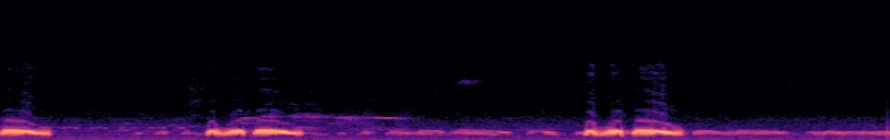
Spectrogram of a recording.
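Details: Spotted dove urged to fight, giving giọng thổ style coos: a loud opening note, then two bursts of paired, warbling, low cooing phrases about four seconds apart, with quiet trailing coos between them.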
